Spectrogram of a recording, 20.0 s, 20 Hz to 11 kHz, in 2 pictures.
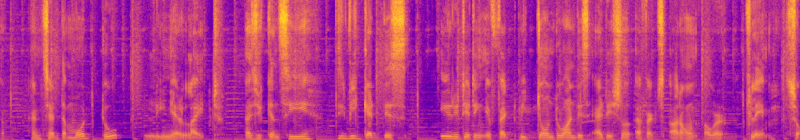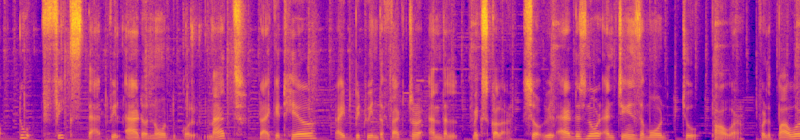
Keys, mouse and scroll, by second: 0.7-2.9 drag, 2.9-3.6 middle drag, 3.6-3.9 scroll up 6, 3.9-6.4 middle drag, 8.3-8.7 scroll down 6, 8.7-11.2 middle drag, 11.2 shift+a, 14.1 scroll up 6, 15.0-15.8 middle drag, 15.8 click, 16.5 click, 17.3 click, 17.6-19.5 drag.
